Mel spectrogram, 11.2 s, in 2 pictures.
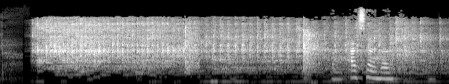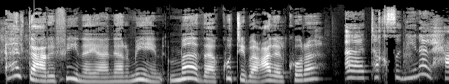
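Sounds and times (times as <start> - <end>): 
spinning letter wheel rattling: 0.4 - 7.3
speech: 4.4 - 11.2.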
